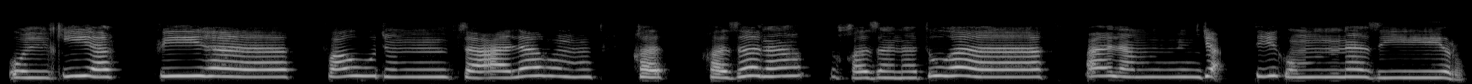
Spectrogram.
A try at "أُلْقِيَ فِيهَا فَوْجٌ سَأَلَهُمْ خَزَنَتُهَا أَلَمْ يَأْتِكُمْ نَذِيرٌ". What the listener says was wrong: جو دو مدات ہیں ان کو بہت زیادہ کھینچ رہی ہیں، ان کو اتنا نہیں کھینچتے.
